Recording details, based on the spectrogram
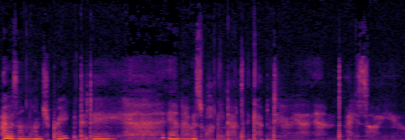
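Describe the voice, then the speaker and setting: A woman playing a flustered, lovestruck office assistant in a soft-spoken ASMR role play, breathy and halting, with a dramatic, confiding manner. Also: mid-range voice, steady tone, natural voice. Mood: burnt out, confiding. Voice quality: breathy, whispery. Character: flustered, lovestruck female office assistant confessing to married boss.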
